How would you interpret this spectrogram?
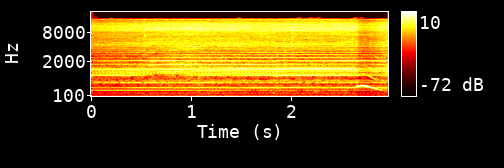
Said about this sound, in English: Earlier this week, I stopped by the Book Club Chicago and got to play with the book-making machines there, such as the guillotine cutter. Take a listen.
